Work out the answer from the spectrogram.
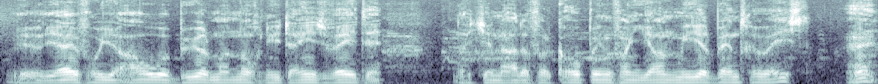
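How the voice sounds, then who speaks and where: An actor playing a nosy, teasing old village neighbour who drawls, chuckles and repeats himself in a Dutch radio play. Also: male voice, sits low, steady tone, a little slow, mellow. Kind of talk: Dutch radio drama acting. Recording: old radio recording, faint noise.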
